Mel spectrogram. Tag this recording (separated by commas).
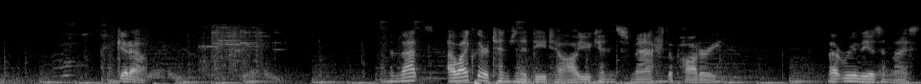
Speech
